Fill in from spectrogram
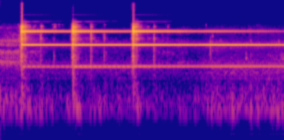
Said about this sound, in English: Okay, I'm going to ring my bell, and then I'm going to switch to spoilers.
